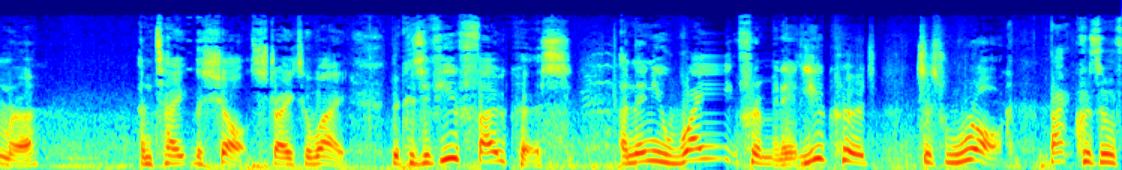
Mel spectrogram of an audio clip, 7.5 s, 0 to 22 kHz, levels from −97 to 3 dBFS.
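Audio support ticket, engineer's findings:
Call audio freeze, 4.71–4.86 s. Sound stalls and the last sound is stretched into a fading buzz/hiss for about 120 ms. Likely cause: delayed packets draining the jitter buffer. Playback then resumes where it stopped, so nothing is lost, but everything after runs about 120 ms later. Distinguishing mark versus packet loss: an inserted pause with no content missing and a lasting delay shift, rather than a skipped fragment.

Short concealed packet loss, 5.11–5.18 s and 5.27–5.34 s. Each is a brief smear or wobble where about 40 ms never reached the decoder and was synthesised from the preceding sound before blending back. Distinguishing mark versus freeze: the real audio in each hole is gone, not delayed, and timing does not shift. The second coincides with the bitrate drop onset.

Call bitrate drop, 5.27–6.61 s. Encoder rate falls from 48 to 14 kbps and stays at the floor for about 1.27 s. 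Component: Opus encoder following a collapsed bandwidth estimate. Coarser coding plus lost high frequencies make the sound rough, watery or muffled. Distinguishing mark versus loss: a sustained change in tone colour across the whole span, not a momentary glitch, with clarity returning once the rate recovers.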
